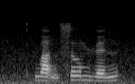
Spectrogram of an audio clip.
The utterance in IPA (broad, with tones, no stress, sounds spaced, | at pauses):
kʰ w a̰˨˩ n s ɤ˥ m ɥ ɛ˧˥ n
